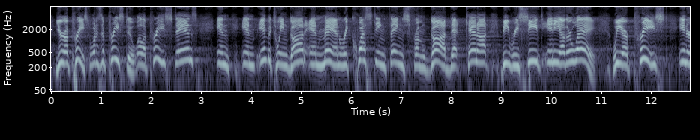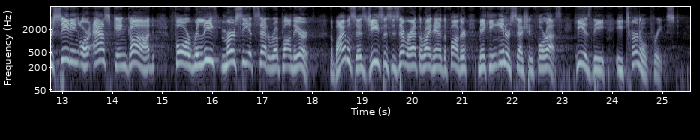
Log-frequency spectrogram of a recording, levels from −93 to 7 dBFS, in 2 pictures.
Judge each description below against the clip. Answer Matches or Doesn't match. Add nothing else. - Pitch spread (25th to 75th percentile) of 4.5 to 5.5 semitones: Matches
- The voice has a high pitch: Matches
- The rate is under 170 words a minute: Matches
